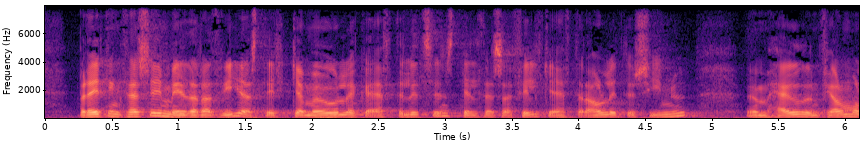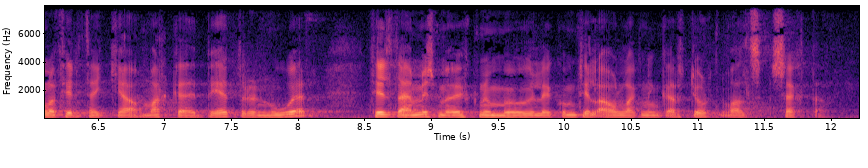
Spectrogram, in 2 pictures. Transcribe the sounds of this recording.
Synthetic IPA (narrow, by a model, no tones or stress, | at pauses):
pɾeːjt̪iŋkθɛsːɪmɪðaɾaðθviaðst̪ɪr̥camœːɣʏlejka̰ʔɛft̪ɪɾlɪːt̪sɪnst̪ʰɪlθɛsːaðfɪlca̰ɛft̪ɪɾʔaːwlɪːt̪ʏ̥siːnʏ | ʏmɦɛɣðʏnfjawɾmawlafɪːɾɪt̪ʰaːjcɪa̰wmar̥kaðɪpɛːt̪ɾʏnːuːɛɾ̥ | t̪ʰɪlt̪aːjmɪsmɛðœɥhknʏmːœːɣʏleːjkʏmt̪ʰɪlʔa̰ːwlakniŋka̰ɾ̥st̪jowɾt̪nva̰lssɛxt̪a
